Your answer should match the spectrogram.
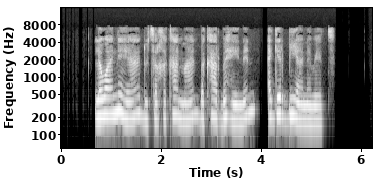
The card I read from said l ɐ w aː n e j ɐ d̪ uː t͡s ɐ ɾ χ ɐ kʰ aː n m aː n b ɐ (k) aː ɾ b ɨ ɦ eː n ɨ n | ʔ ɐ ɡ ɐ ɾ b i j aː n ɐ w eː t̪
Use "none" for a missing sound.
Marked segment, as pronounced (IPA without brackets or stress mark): kʰ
